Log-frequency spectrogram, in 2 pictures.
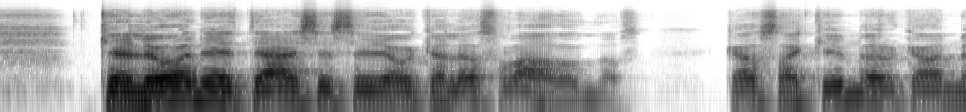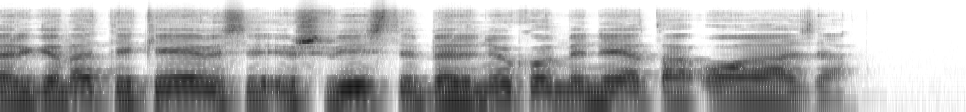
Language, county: Lithuanian, Marijampolė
